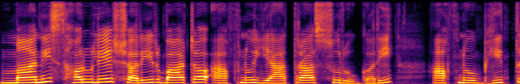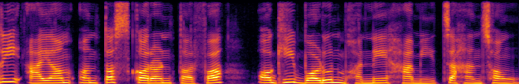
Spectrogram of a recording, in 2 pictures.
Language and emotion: Nepali, neutral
